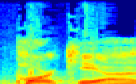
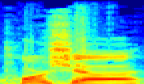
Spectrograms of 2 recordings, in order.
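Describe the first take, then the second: First: The middle consonant is a hard k sound. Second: The middle consonant is soft, not a k. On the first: This is how it was said in ancient Latin. "It gets the hard K sound. So porcia is how they would have pronounced it" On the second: This is the modern way of saying it. "Portia is the way we pronounce it"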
